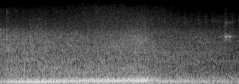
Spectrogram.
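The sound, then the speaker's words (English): A heavy tank engine revs hard as the tank climbs the far bank after crossing a stream, its deep, throaty roar climbing in pitch for over a second before easing off slightly toward the end. “gunned the engine to get the tank up the other side.”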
